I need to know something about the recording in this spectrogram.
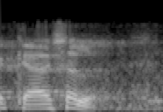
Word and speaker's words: castle: तो इसमें T silent होता है, आप इस बात का ध्यान रखिए, समझ गए। आस्था एक कैटल नहीं लिखा हुआ है, लिखा हुआ है CASTLE, टी साइलेंट, ये हो गया कैशल।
